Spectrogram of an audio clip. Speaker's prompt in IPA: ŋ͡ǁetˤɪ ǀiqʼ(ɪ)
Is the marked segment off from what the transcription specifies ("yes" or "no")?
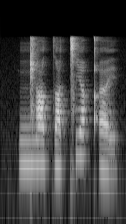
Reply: no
